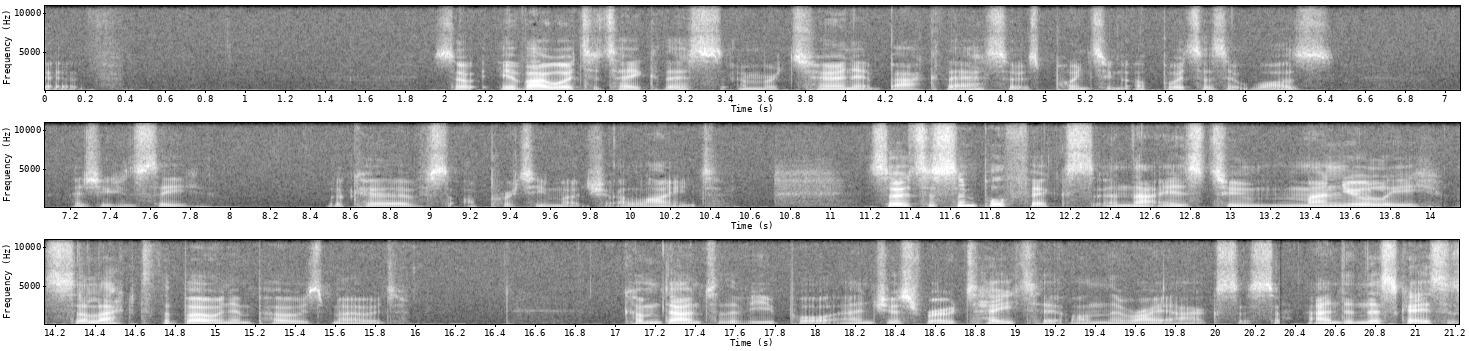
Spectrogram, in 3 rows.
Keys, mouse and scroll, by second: 0.6 Tab, 1.2 scroll down 3, 1.4-2.6 scroll up 3, 2.6 g, 6.3 Tab, 10.5 Tab, 10.5 ctrl+z, 10.7 Tab, 11.0-14.0 shift+middle drag, 14.0-15.2 scroll up 1, 15.2 ctrl+Tab, 15.9 click, 17.1-20.3 scroll down 9, 20.3 ctrl+z.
